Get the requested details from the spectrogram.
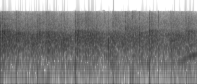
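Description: An audience at a church service applauds the talk show segment steadily, many hands clapping at once in a dense, continuous patter with a few sharper claps standing out, fairly loud throughout.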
